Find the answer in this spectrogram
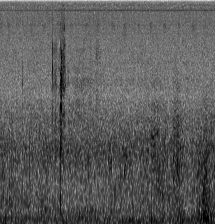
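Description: Wind buffeting the camera's microphone on an exposed lookout tower: a steady, uneven low rumble, with a couple of faint clicks about a second in.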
